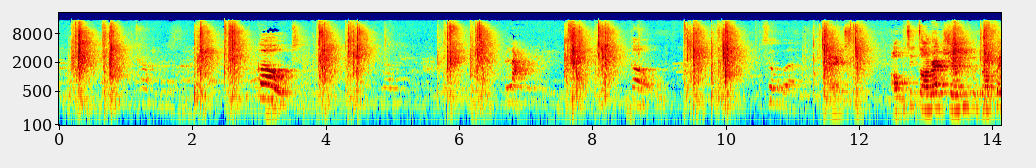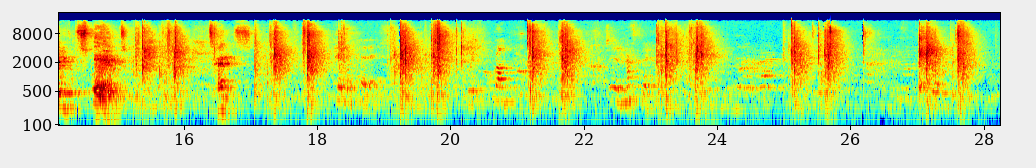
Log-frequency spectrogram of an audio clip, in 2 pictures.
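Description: Children clap their hands in rhythm, echoing in a large room.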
